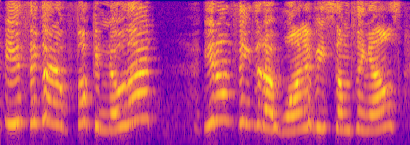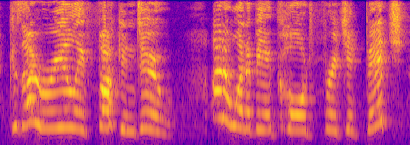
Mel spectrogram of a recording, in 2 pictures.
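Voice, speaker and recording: A woman's voice: very high voice, lively intonation, normal speed, sharp tone, exaggerated voice. A woman playing a bitter, guilt-ridden, foul-mouthed woman in an audio drama, blunt and defensive in manner. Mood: self-loathing outburst.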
